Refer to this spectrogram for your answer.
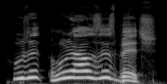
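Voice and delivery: high, loud disbelieving outcry; shocked outburst. Retold or imitated. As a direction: blurt it out in shock. Retold reaction, high and loud.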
